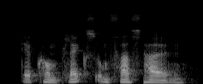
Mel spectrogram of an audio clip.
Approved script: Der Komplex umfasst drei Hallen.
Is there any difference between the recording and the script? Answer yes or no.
yes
